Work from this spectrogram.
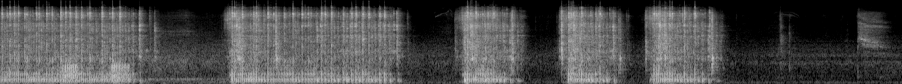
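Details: Echo SRM-225 string trimmer, about a thousand commercial hours, with aftermarket knock-off carburetor, cold engine on half choke: short high-pitched buzzing bursts with quiet gaps between; running on half choke.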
